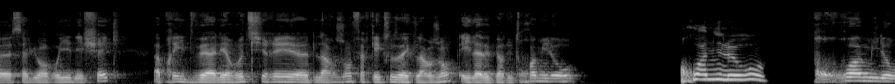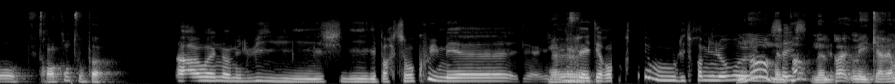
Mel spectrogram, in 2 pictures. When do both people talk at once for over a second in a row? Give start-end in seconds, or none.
none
